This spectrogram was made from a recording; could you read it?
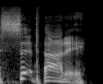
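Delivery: bad put-on Irish accent. Speaker tells how a dog listens to an accented command; horrible irish accent. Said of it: "What a horrible accent [name] just did".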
